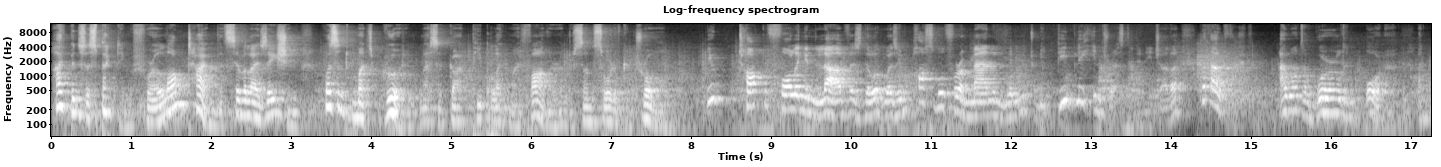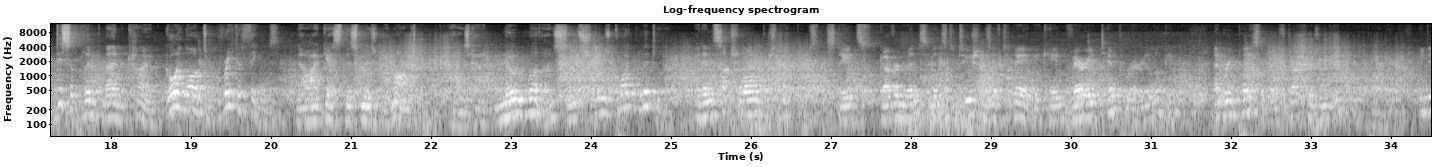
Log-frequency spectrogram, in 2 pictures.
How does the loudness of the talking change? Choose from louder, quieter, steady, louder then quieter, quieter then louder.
quieter.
